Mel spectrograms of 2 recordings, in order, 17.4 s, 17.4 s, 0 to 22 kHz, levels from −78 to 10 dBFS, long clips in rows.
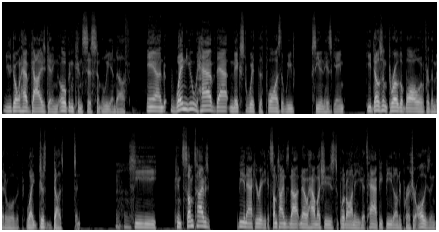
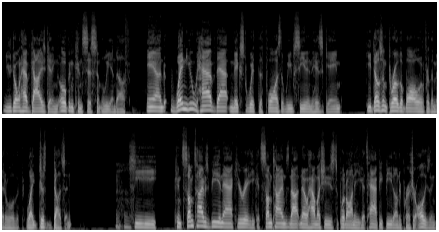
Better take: second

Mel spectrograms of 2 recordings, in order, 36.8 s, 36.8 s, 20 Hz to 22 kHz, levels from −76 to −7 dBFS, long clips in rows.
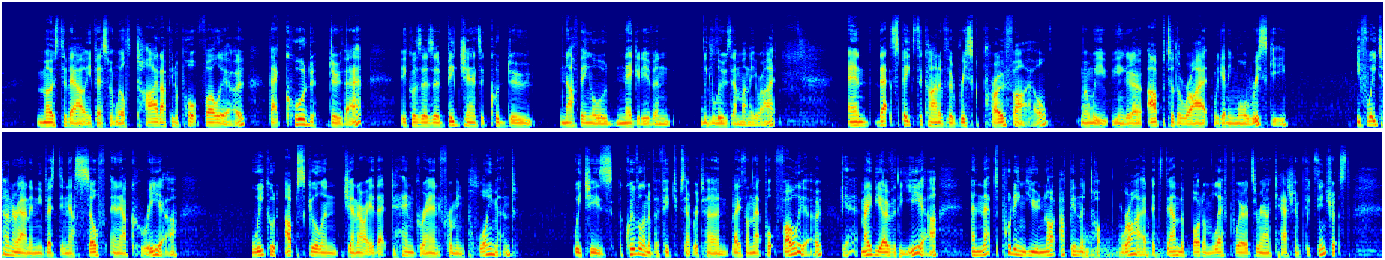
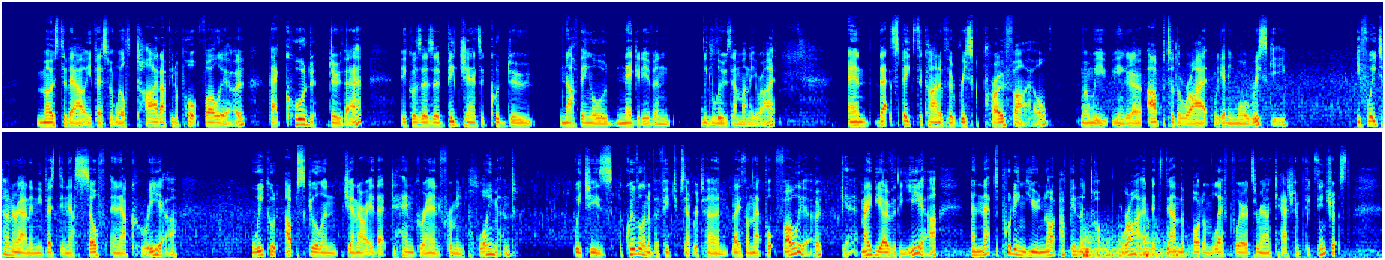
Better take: first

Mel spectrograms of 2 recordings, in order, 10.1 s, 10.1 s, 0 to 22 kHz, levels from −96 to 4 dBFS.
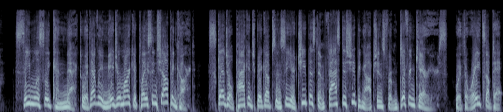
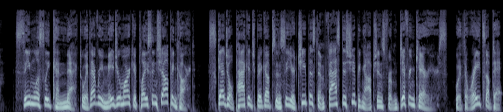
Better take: second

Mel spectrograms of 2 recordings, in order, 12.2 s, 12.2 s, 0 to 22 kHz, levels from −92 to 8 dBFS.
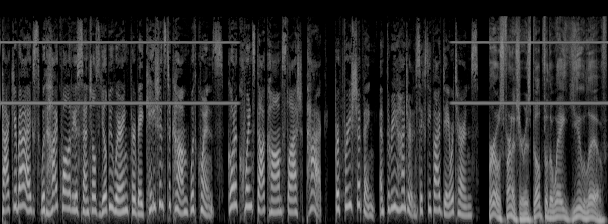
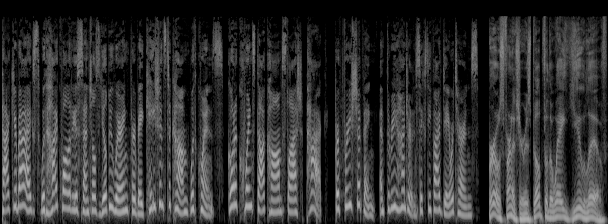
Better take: second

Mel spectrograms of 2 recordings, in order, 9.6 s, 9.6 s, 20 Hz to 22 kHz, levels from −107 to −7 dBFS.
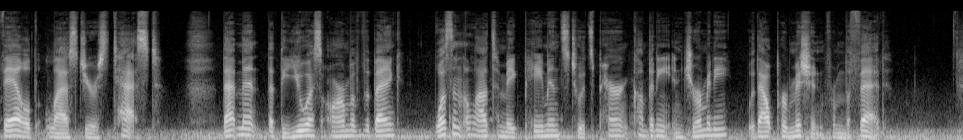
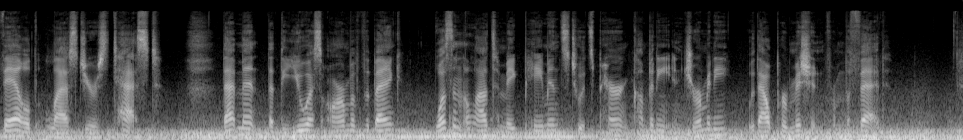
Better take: first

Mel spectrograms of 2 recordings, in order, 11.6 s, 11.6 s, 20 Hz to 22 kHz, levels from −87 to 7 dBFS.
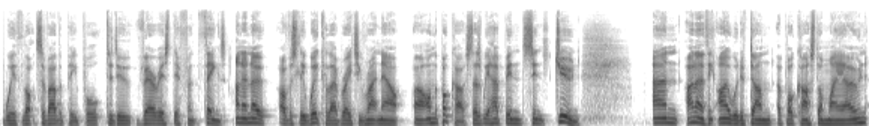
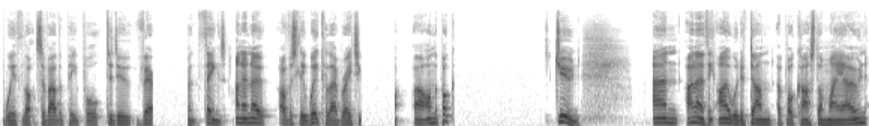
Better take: first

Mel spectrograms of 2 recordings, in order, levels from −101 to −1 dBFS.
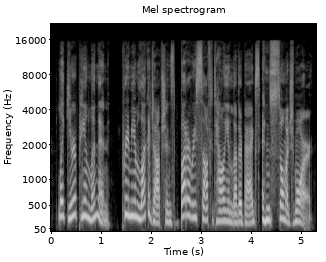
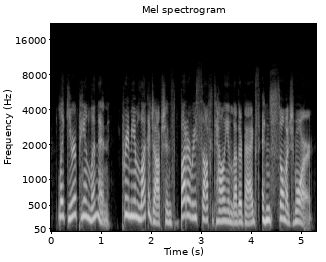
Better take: first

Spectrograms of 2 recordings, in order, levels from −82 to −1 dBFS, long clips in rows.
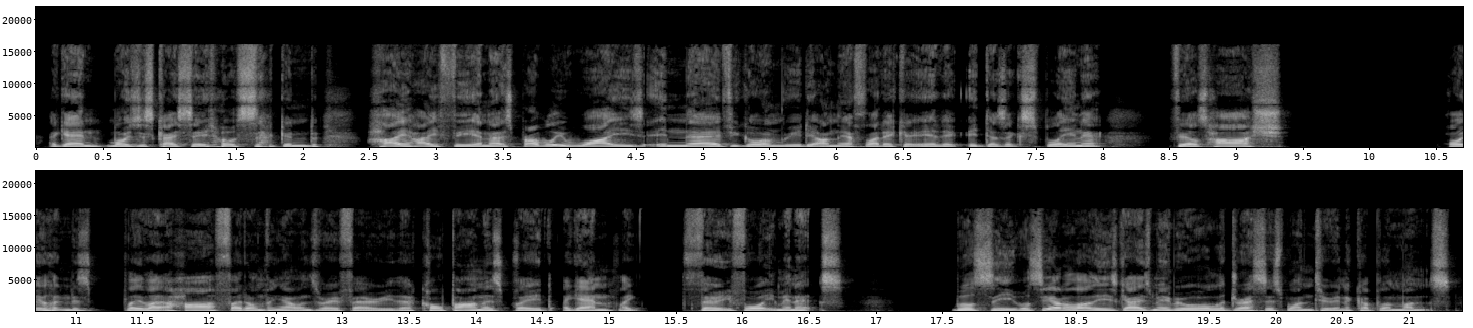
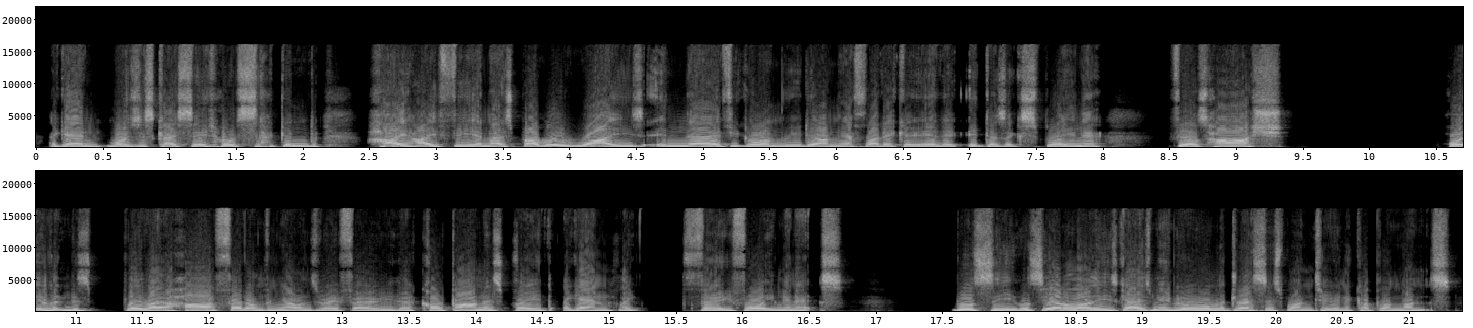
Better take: first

